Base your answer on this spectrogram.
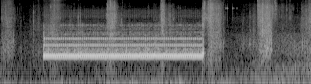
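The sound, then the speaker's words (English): A telephone rings once with a steady electronic tone lasting about two seconds, clear and fairly loud against a faint hiss of background noise. “Listen to a phone call and choose true or false.”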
